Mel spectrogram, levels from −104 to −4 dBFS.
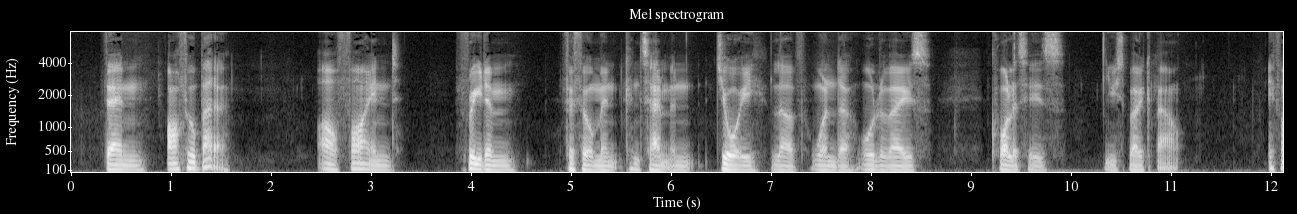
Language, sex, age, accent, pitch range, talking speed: English, male, 30-49, British, 85-110 Hz, 100 wpm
